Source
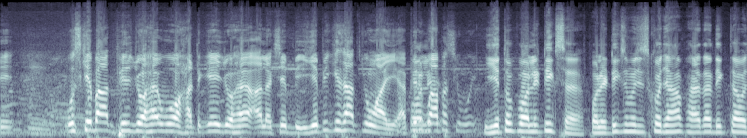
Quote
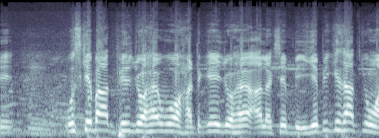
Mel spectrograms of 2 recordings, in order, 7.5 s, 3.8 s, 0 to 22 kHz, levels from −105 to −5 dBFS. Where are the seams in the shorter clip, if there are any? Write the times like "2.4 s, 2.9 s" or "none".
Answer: none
